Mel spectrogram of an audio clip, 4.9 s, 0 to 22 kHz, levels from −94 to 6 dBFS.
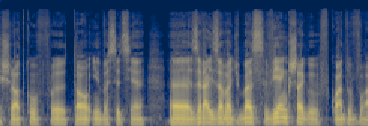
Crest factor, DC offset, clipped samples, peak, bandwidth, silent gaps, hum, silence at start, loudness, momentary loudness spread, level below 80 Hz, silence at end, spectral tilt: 16 dB; under 0.1%; under 0.1%; -4 dBFS; 16.5 kHz; none; none; 0 s; -20 LUFS; 10 LU; -40 dBFS; 0 s; -5.5 dB/octave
